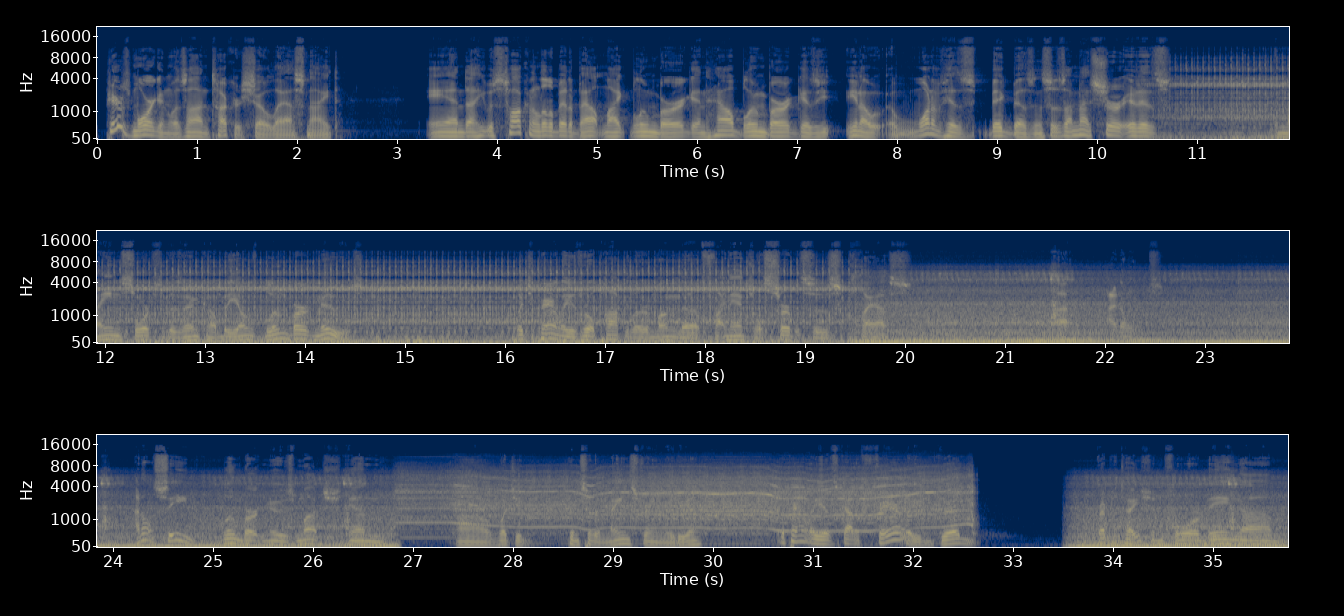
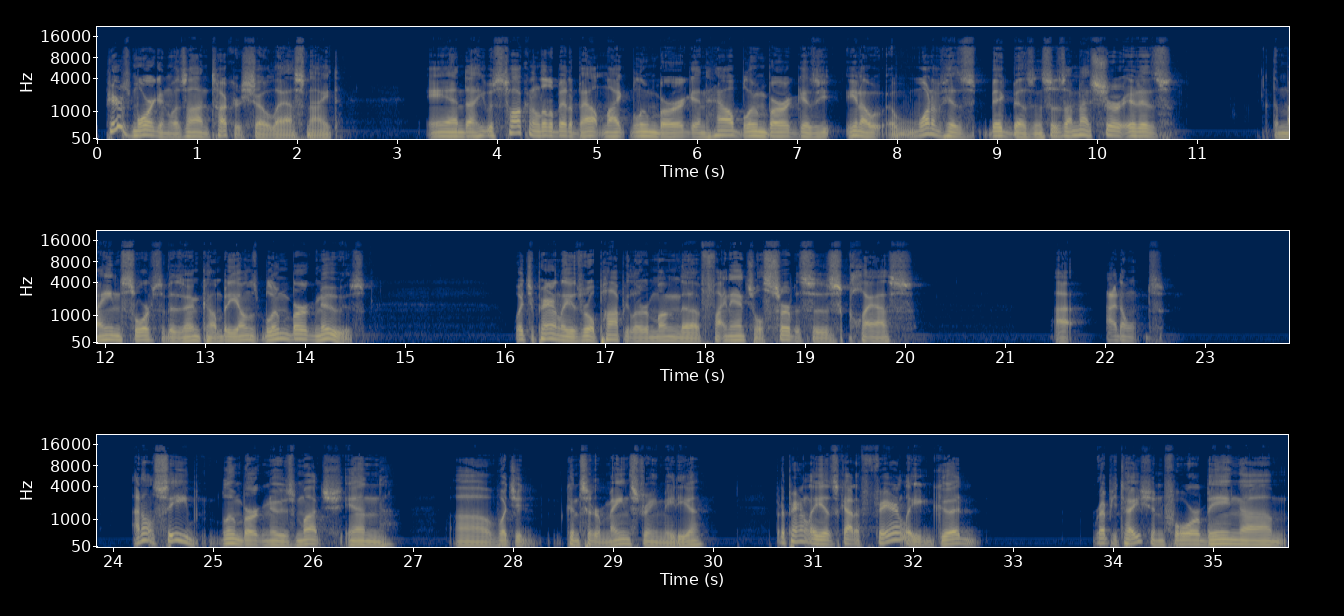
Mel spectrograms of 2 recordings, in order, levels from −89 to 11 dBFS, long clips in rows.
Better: second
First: machinery noise; very loud; from 11 s on; 1 dB above the speech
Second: none

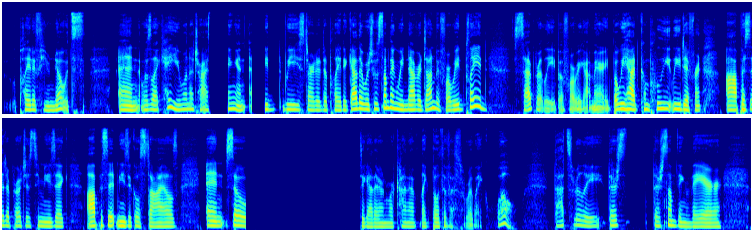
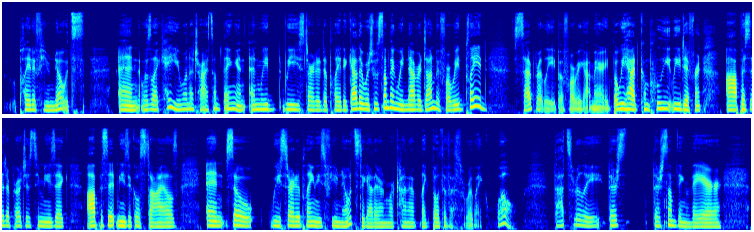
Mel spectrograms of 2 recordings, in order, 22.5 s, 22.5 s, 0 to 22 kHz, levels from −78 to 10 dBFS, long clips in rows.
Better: second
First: audio cutting out; at 3 s, at 3.5 s and at 15 s for 1.5 s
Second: none

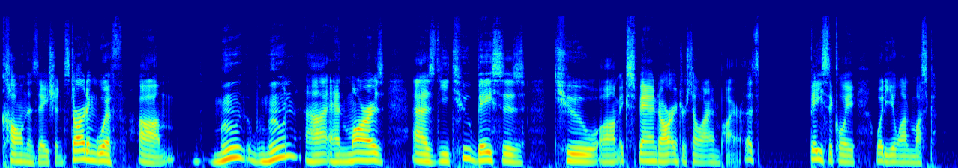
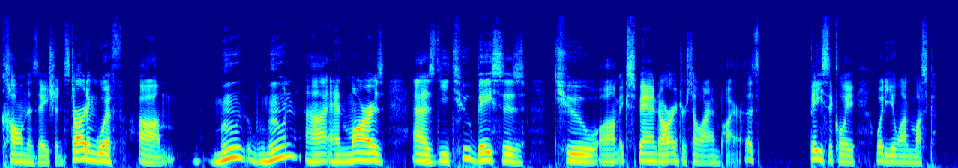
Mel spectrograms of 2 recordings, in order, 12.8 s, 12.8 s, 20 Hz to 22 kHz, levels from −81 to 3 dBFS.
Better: neither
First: none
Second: none

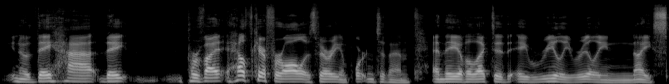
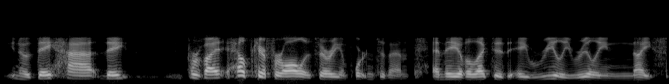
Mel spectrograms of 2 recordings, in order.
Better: first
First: none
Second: phone-call audio; nothing above 3.5 kHz

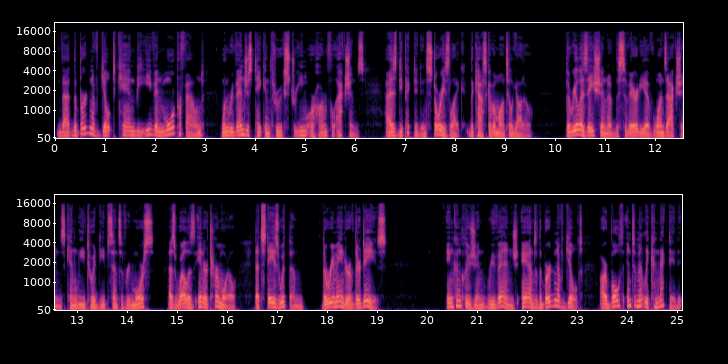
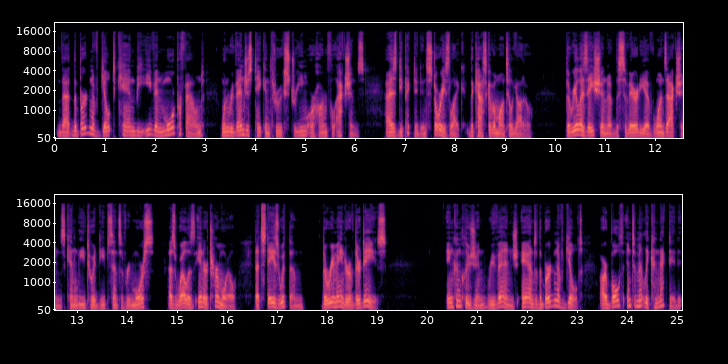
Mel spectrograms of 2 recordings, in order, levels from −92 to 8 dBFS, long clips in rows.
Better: first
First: none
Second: thin; very slightly; fading below 450 Hz

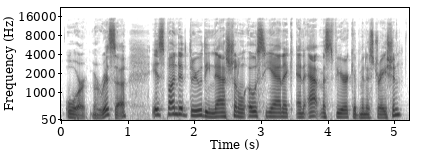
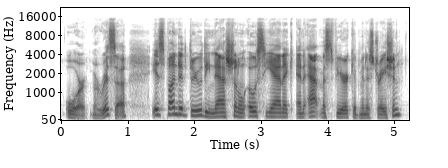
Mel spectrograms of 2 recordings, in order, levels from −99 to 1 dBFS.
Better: first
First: none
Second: thin; very slightly; fading below 400 Hz

